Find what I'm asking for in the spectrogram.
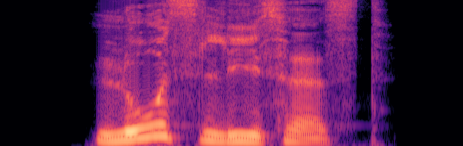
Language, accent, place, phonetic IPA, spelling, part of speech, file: German, Germany, Berlin, [ˈloːsˌliːsəst], losließest, verb, De-losließest.ogg
- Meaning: second-person singular dependent subjunctive II of loslassen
